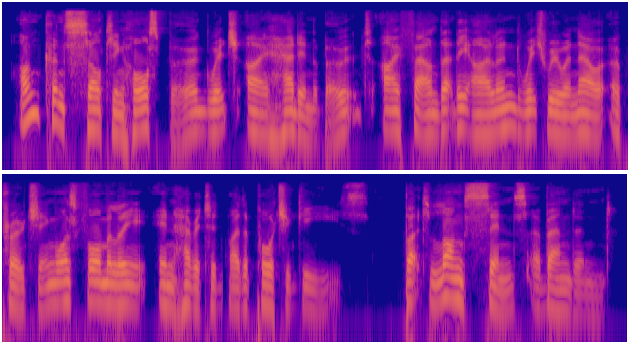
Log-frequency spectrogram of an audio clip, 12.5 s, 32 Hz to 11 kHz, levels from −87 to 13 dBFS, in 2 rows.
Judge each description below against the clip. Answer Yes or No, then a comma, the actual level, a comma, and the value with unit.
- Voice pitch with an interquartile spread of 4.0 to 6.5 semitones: No, average, 3.1 semitones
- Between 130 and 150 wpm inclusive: Yes, average, 140 wpm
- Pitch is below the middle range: Yes, low, 120 Hz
